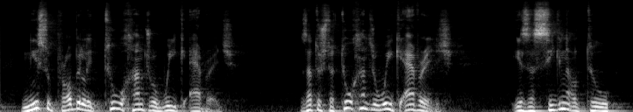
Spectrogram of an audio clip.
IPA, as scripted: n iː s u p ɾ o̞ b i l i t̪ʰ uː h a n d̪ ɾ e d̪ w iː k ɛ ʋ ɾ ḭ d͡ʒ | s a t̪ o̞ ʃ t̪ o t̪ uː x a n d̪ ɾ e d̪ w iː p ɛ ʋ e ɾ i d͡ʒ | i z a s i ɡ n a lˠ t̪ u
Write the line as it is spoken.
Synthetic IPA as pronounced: n iː s u p ɾ o̞ b i l i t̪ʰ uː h a n d̪ ɾ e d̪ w iː k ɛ ʋ ɾ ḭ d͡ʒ | z a t̪ o̞ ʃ t̪ o t̪ uː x a n d̪ ɾ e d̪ w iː k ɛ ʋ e ɾ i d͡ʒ | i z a s i ɡ n a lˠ t̪ u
